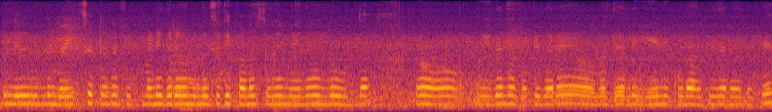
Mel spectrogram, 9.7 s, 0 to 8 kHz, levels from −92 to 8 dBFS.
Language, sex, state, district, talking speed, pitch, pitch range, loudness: Kannada, female, Karnataka, Mysore, 135 wpm, 220 Hz, 215-225 Hz, -15 LUFS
